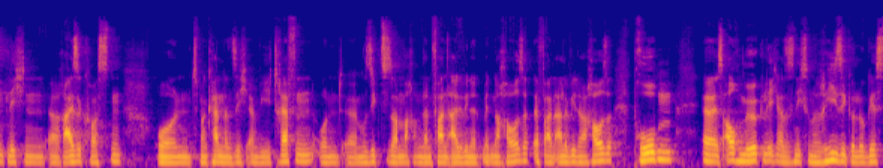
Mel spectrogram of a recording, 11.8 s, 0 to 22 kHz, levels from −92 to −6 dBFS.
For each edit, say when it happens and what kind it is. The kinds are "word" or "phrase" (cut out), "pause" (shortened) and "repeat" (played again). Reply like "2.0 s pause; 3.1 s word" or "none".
none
